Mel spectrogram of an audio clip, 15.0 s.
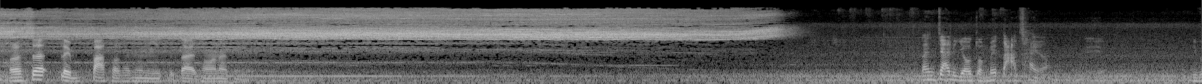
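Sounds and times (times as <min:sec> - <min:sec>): high-pitched train hiss: 0:00.0 - 0:10.1.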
